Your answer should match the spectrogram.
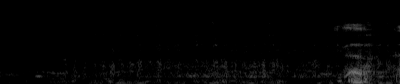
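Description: Faint, steady scratching of a Crayola wax crayon colouring in a small square on paper, then a short "uh" near the end.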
